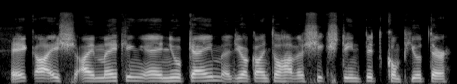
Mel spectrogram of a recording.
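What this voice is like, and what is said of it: Put-on Dutch accent. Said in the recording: “I know this is Dutch accent, but I don't know what the Swedes sound like ... whatever Swedish, not Swedish Dutch accent ... I knowingly did a Dutch accent”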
